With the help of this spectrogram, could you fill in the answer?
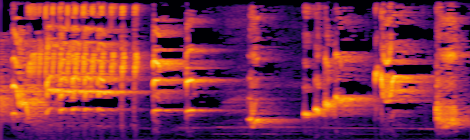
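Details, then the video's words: Orange-headed thrush singing a rolling pastol song used as a lure. It opens with a long high buzzy phrase, then gives short whistled notes that drop and rise, separated by brief pauses. "Anis Kembang Pastol Ngeroll Buat Pancingan"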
